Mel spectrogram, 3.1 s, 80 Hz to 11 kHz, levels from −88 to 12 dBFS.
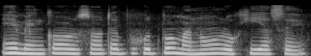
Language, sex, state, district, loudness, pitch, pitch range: Assamese, female, Assam, Sonitpur, -13 LUFS, 250 Hz, 235-255 Hz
